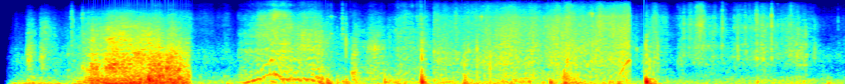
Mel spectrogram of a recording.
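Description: Zipper on a large gear bag pulled open: a loud rasp about a second in, then a quieter run of zipping that rises and falls in pitch, followed by rustling and a couple of light knocks as the bag is opened up.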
